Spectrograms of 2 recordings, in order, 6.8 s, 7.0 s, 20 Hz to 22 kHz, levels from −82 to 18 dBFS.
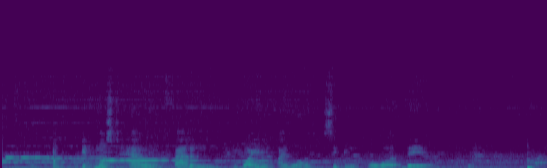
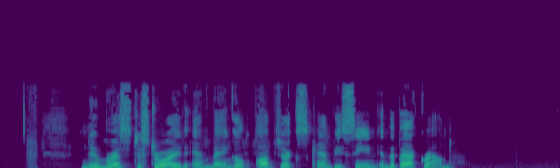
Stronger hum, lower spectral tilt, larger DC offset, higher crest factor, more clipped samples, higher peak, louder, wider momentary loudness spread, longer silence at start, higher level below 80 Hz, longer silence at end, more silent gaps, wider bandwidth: neither; first, -7 dB/octave vs -4.5 dB/octave; neither; about the same, 20 dB vs 22 dB; neither; second, -24 dBFS vs -8 dBFS; second, -44 LUFS vs -28 LUFS; first, 19 LU vs 9 LU; second, 0.05 s vs 0.35 s; first, -58 dBFS vs -78 dBFS; second, 0 s vs 1.35 s; neither; first, 14.5 kHz vs 11.5 kHz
